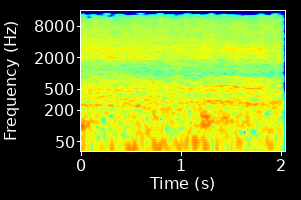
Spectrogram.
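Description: Concert audience applauding: a dense, even clatter of many hands clapping, held at a steady level.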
